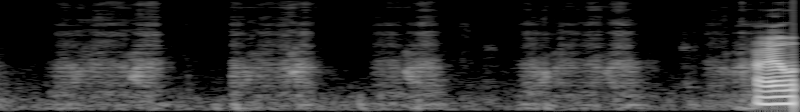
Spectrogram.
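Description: Black Sharpie felt-tip marker drawing on paper in a series of faint, short strokes as it traces small circles.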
